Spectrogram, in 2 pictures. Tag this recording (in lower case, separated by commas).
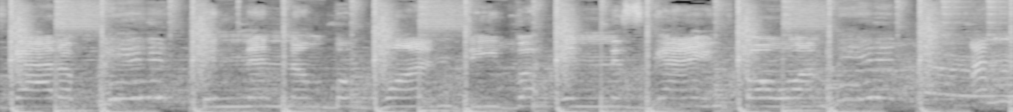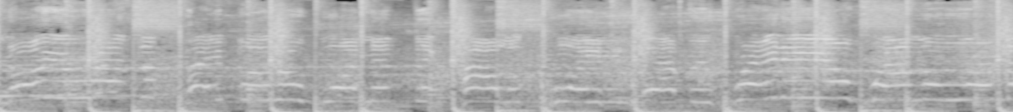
music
